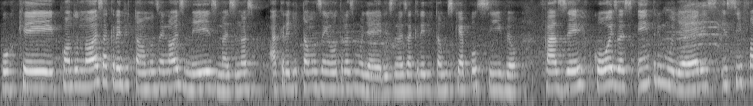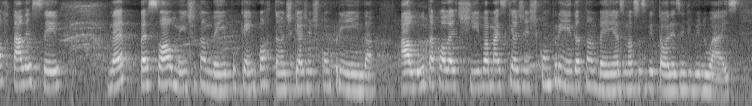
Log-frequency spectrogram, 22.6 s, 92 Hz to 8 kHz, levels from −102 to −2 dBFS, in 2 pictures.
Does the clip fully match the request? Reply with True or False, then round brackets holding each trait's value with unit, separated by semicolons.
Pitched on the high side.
True (200 Hz)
